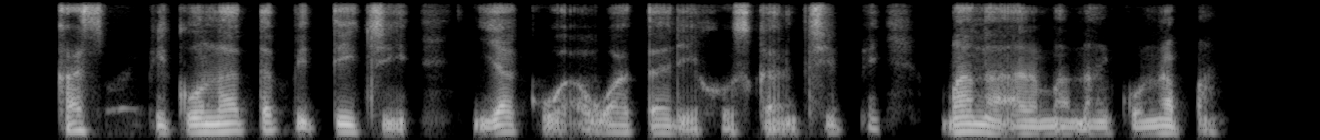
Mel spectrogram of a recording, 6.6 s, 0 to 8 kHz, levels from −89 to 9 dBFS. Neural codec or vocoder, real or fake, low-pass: autoencoder, 48 kHz, 32 numbers a frame, DAC-VAE, trained on Japanese speech; fake; 7.2 kHz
